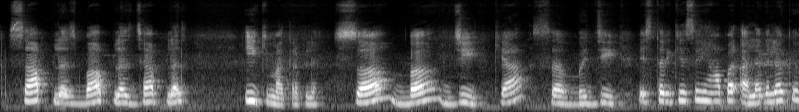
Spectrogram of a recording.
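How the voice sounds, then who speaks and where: A woman teaching young children in a slow, deliberate way, repeating each word and asking questions as she goes. Her voice sits a little high. The recording is dull and lo-fi. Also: mellow. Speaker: school teacher. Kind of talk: online Hindi lesson for young children.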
